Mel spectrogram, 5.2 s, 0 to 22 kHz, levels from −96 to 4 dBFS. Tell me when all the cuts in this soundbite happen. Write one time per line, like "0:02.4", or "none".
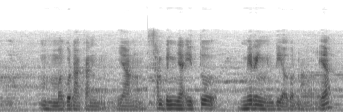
0:02.2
